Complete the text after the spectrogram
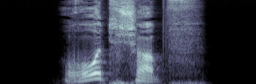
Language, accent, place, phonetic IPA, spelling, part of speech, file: German, Germany, Berlin, [ˈʁoːtˌʃɔp͡f], Rotschopf, noun, De-Rotschopf.ogg
- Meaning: A redhead person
